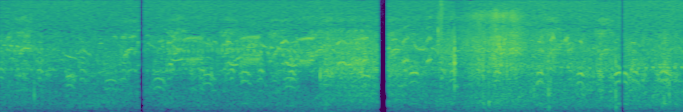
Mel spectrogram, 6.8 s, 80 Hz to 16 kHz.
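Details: Egyptian geese at Chitwa dam on a morning in December 2021, chattering as the wind drops and the sun warms things up, give harsh, nasal honks and cackles, about two a second, over a dense chorus of birds including woodland kingfishers.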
